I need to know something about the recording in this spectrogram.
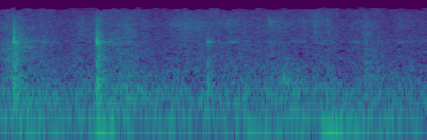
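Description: A few light, sharp clicks in a quiet room: one at the start, one about half a second in, and a fainter one about a second in.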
